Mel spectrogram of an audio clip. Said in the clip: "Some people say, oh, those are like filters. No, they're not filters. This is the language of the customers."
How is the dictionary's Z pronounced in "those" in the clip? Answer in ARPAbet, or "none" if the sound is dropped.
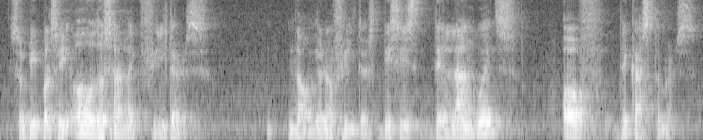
S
